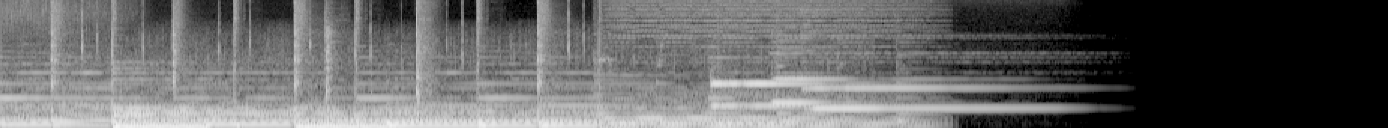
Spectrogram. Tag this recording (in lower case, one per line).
music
